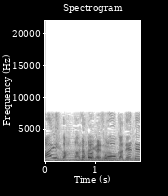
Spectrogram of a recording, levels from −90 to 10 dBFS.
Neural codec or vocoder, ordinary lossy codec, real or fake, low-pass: none; none; real; none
